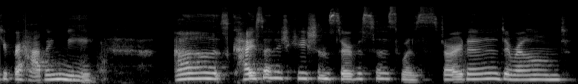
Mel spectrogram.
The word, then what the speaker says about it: Kaizen: Yeah, Kaizen Kaizen. Welcome to the podcast. So tell us a bit more about you, what you do. Oh, thank you. Thank you for having me. Uh Kaizen Education Services was started around I think about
